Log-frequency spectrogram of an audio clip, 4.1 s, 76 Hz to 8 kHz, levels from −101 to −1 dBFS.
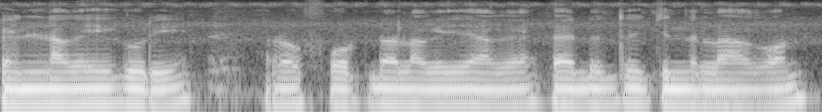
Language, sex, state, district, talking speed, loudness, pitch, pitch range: Chakma, male, Tripura, Unakoti, 130 wpm, -16 LUFS, 100 Hz, 100-105 Hz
